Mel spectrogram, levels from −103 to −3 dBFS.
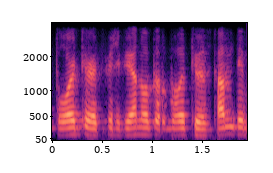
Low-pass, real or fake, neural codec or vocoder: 3.6 kHz; fake; codec, 16 kHz, 1 kbps, X-Codec, HuBERT features, trained on general audio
